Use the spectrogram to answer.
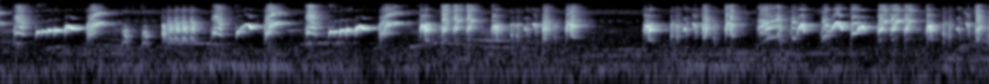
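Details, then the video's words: Long-tailed shrike in song, a captive bird: dense chattering with rising whistles and harsh scratchy bursts, a brief pause near the sixth second, then the busy medley resumes. "Kumpulan video cendet gacor full tembakan"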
